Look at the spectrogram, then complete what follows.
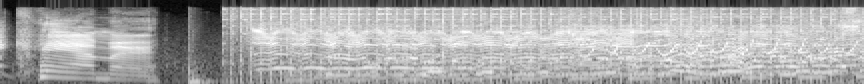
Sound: shouting

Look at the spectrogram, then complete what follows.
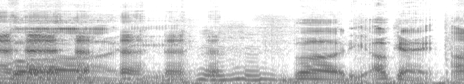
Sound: laughing

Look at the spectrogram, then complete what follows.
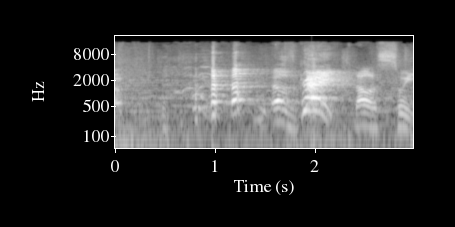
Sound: laugh

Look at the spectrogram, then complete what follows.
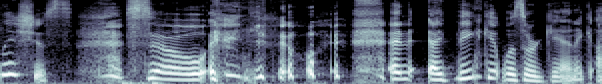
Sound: laughing

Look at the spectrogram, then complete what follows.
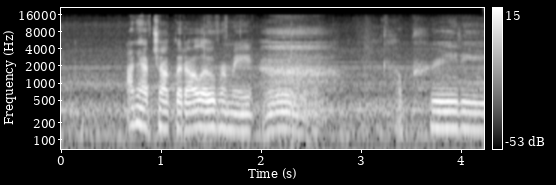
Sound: gasps

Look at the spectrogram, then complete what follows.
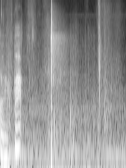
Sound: hands clapping

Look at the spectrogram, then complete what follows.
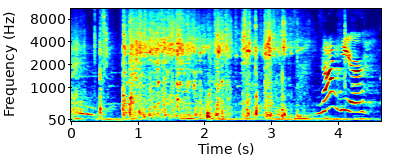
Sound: decorations clink

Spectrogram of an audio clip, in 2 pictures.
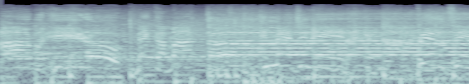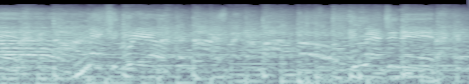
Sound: none

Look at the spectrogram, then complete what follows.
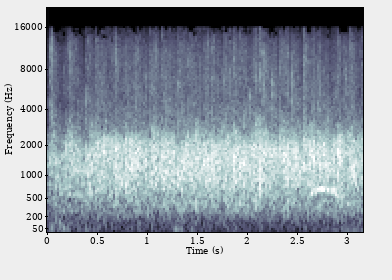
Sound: applause

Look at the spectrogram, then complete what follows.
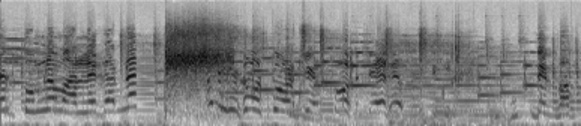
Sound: slap

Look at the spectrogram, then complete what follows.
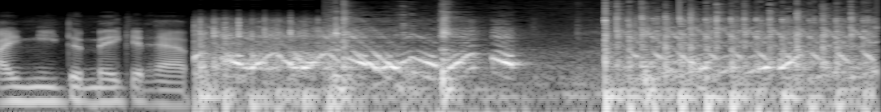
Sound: game beeping

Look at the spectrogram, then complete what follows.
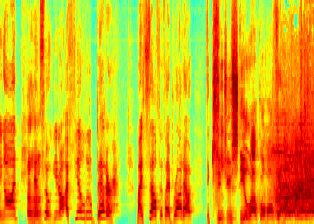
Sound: laughter

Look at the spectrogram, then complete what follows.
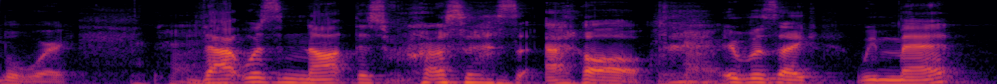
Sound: laughs

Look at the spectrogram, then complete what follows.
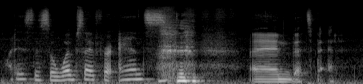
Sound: laugh

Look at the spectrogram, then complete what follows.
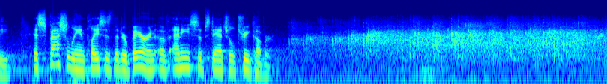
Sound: applause

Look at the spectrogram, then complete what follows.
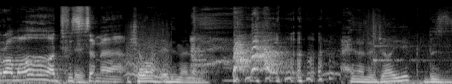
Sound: everyone laughs

